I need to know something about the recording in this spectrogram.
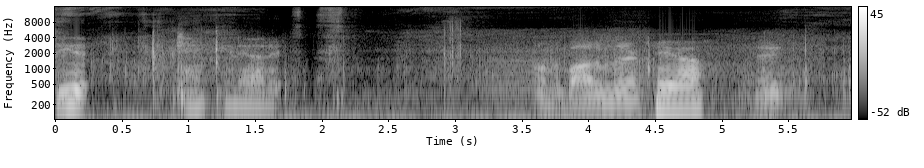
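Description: A hand brushes gravel and dirt off a pipe.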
